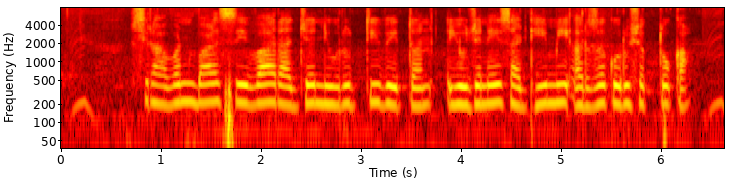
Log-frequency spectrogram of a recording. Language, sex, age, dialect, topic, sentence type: Marathi, female, 18-24, Standard Marathi, banking, question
